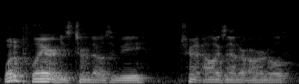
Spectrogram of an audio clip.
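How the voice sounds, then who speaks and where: A man's voice: on the low side, brisk, a little mellow. A man from western Canada hosting a live match watchalong, casually reacting to play and reading out chat questions. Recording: roomy, dull lo-fi stream audio.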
